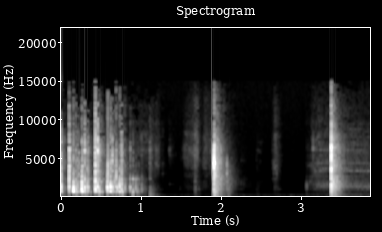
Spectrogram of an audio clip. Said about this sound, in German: So, also. Jetzt geht's wieder los. Wir würfeln.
